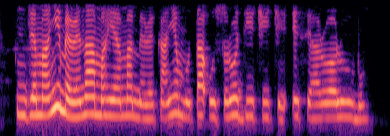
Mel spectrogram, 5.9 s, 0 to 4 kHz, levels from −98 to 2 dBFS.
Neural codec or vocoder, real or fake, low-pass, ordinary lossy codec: none; real; 3.6 kHz; none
